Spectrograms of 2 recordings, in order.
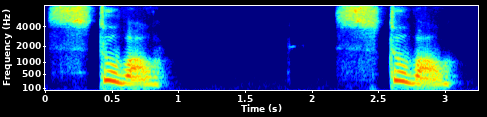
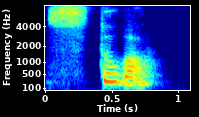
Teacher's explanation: este L final é considerado o Dark l em inglês que é um L que a língua vai para cima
